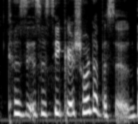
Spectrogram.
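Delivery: soft secretive hush. Pretend. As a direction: keep it hushed and secret. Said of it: "Why are you talking like that?".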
